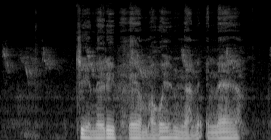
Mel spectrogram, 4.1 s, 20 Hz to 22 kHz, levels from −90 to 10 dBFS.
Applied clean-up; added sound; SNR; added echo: none; none; none; none.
